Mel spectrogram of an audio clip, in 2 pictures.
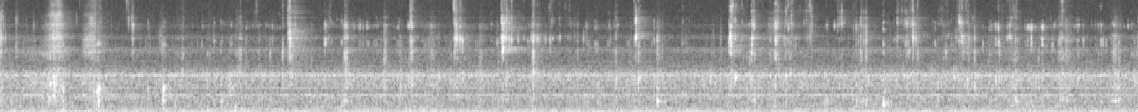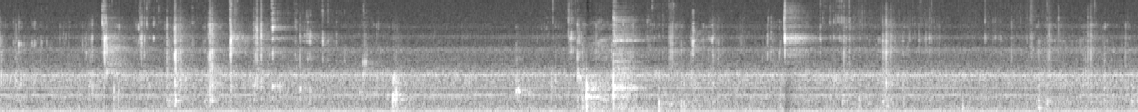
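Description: Close-miked chewing and crunching of crispy fried pork belly and rice, with many sharp wet mouth clicks and crackles, over a steady low hum.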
